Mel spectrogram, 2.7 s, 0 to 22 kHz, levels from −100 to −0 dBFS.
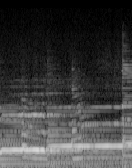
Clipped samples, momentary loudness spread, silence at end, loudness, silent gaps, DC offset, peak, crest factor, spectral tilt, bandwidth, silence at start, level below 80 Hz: under 0.1%; 7 LU; 0 s; -26 LUFS; none; under 0.1%; -14 dBFS; 12 dB; -8 dB/octave; 5.2 kHz; 0 s; -50 dBFS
